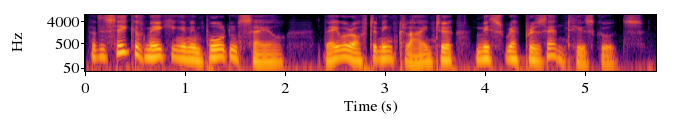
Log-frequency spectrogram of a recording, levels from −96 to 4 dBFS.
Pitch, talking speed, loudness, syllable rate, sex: 120 Hz, 170 wpm, -19 LUFS, 5.2 syllables/s, male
